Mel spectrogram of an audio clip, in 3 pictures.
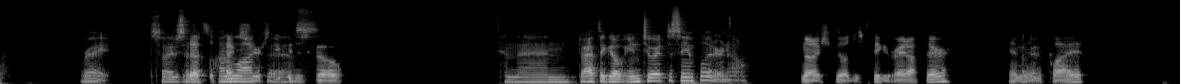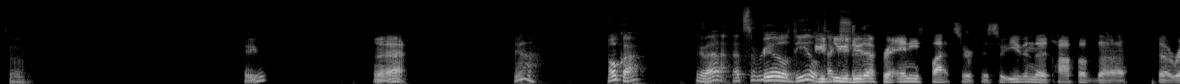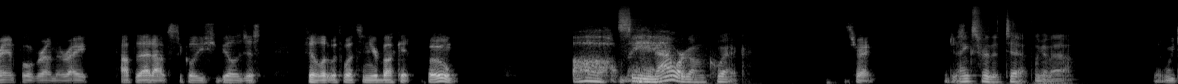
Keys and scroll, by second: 6.8 b, 8.0 Escape, 8.4 Escape, 8.6-9.0 typing, 11.6 b, 12.9 space, 13.1 ↻, 15.2 super+1, 18.9 space, 21.7 space, 22.7 super+1, 25.8 b, 27.3 Escape, 27.6 space, 27.8 Escape, 31.8 b, 33.7 space, 33.9 Escape.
